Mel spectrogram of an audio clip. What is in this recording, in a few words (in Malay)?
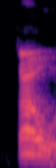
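"kaul", Malay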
